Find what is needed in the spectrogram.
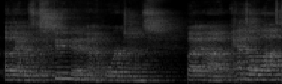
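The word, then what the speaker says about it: Origen: I would look up origin it's spelled like origin o r i g e n that's how spell name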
